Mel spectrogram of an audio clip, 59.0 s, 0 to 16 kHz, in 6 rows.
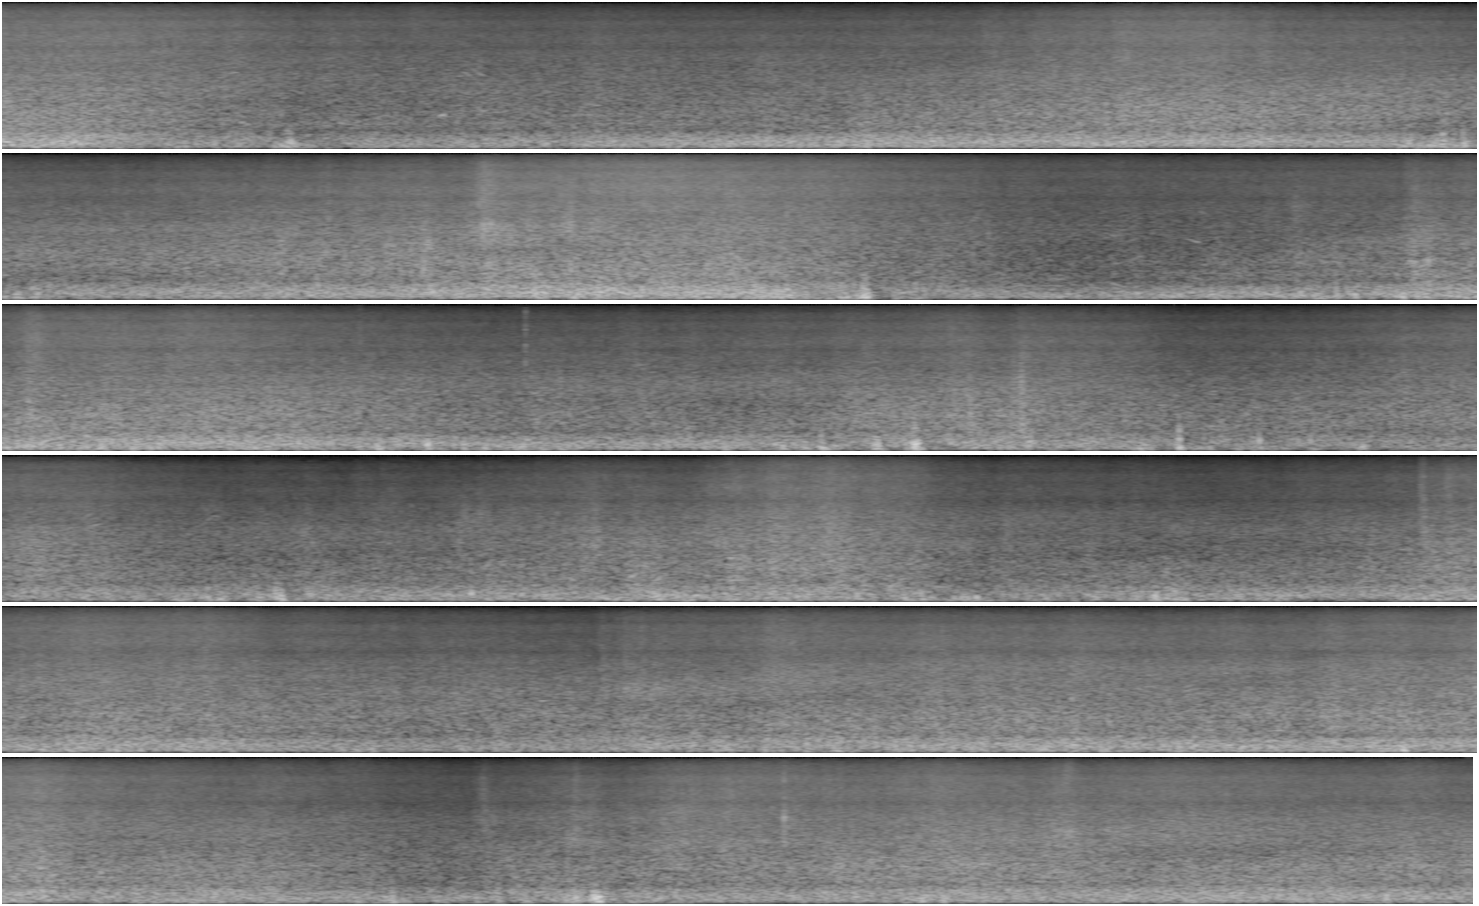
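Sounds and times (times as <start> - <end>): ocean surf breaking: 0.0 - 58.9
wind buffeting microphone: 0.0 - 58.9.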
